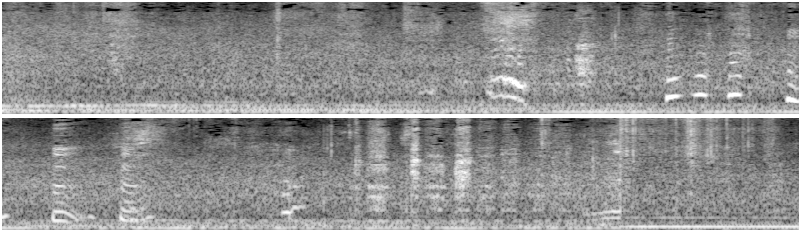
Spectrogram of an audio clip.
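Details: Formosan Mountain Dog whimpering: a run of short, high, bending whines between two and five seconds, each rising then falling, over a steady low engine-like hum and faint voices.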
